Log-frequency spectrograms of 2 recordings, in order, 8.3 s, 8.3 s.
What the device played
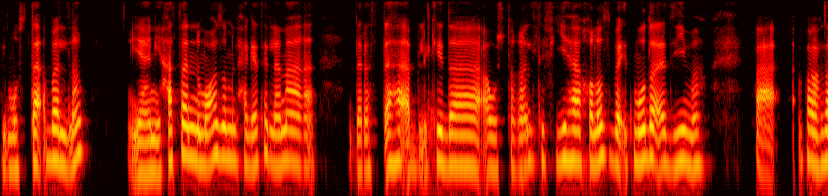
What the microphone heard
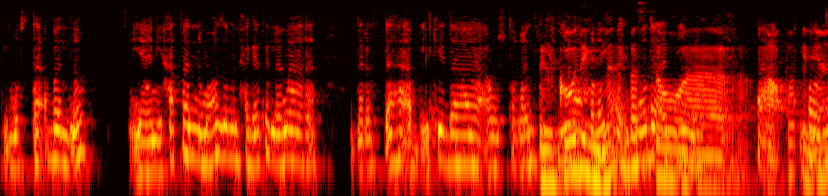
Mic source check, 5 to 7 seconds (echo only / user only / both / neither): both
